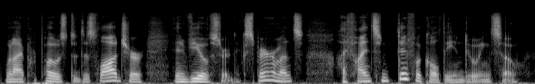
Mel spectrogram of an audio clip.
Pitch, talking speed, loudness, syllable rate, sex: 135 Hz, 200 wpm, -20 LUFS, 6.3 syllables/s, male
